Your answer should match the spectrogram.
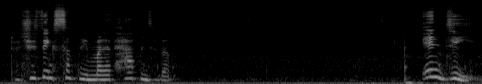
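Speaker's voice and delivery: usual speaking voice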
